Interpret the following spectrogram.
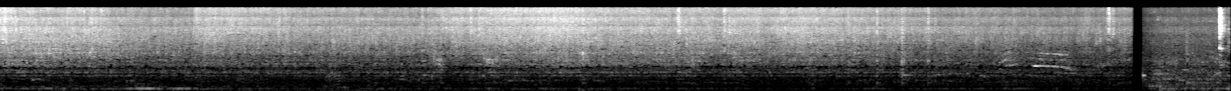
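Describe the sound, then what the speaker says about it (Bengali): Potatoes fry in hot oil in a wok, producing a steady, rushing hiss of sputtering oil that carries on evenly for the whole stretch, fairly close and unbroken. "এবার আমি আলু ভাজার জন্য আলুগুলো দিয়ে দিলাম কড়াতে।"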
